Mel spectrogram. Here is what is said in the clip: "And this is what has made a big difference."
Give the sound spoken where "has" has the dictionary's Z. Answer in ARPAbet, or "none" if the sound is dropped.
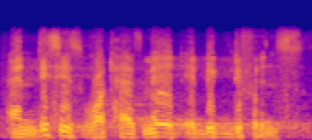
Z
